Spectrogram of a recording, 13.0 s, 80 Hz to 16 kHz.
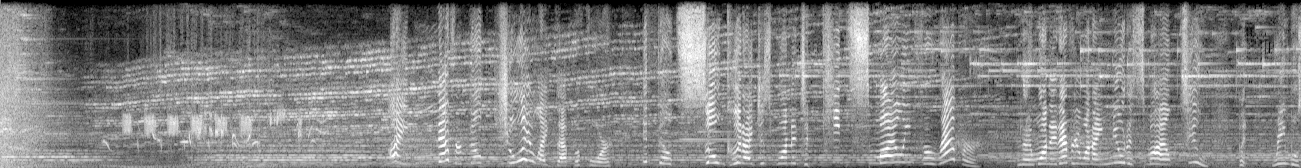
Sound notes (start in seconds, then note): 1.6 animals chattering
